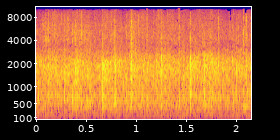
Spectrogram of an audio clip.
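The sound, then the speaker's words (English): A church audience applauds, a dense, steady patter of many hands clapping together throughout at a fairly even level. “Clap.”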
